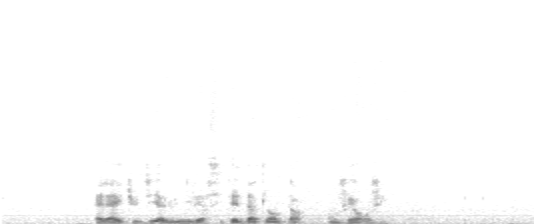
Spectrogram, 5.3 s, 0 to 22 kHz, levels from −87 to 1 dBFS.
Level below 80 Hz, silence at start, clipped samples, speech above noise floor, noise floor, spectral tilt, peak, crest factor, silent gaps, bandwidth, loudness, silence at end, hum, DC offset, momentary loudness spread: -72 dBFS; 0.8 s; under 0.1%; 30 dB; -74 dBFS; -7 dB/octave; -26 dBFS; 20 dB; none; 16.5 kHz; -45 LUFS; 0.2 s; none; under 0.1%; 13 LU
